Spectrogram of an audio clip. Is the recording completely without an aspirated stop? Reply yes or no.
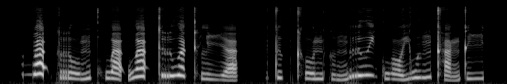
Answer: no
